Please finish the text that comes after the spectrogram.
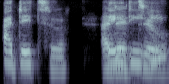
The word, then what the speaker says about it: Adetu: it for me please it's so simple it's aditya to you yes sounds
